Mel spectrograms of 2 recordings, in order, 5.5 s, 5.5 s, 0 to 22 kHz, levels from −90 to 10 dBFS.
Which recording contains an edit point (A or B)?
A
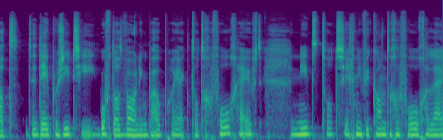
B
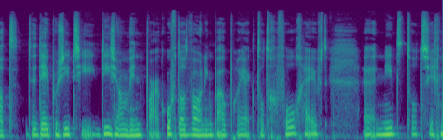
A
